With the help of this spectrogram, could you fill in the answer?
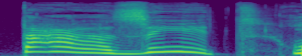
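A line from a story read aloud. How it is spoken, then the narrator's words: Called out. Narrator (German): ruft Mathilda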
